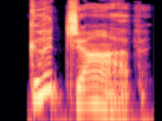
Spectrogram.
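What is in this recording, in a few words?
good Job, female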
